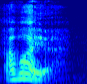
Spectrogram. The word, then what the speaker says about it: Авая: Произносим его как Авая или Юд-Кей-Вав-Кей. Используем это имя так, чтобы не произносить его имя напрасно, поэтому говорим Авая.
